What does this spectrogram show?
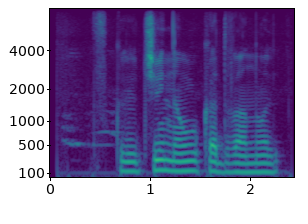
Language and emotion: Russian, neutral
